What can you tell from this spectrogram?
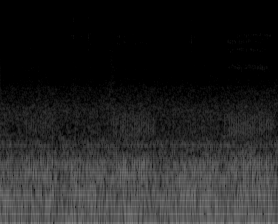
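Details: Pet cat being stroked and cuddled, purring loudly with enjoyment; a continuous low, even rumble runs throughout, with faint background hiss only.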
